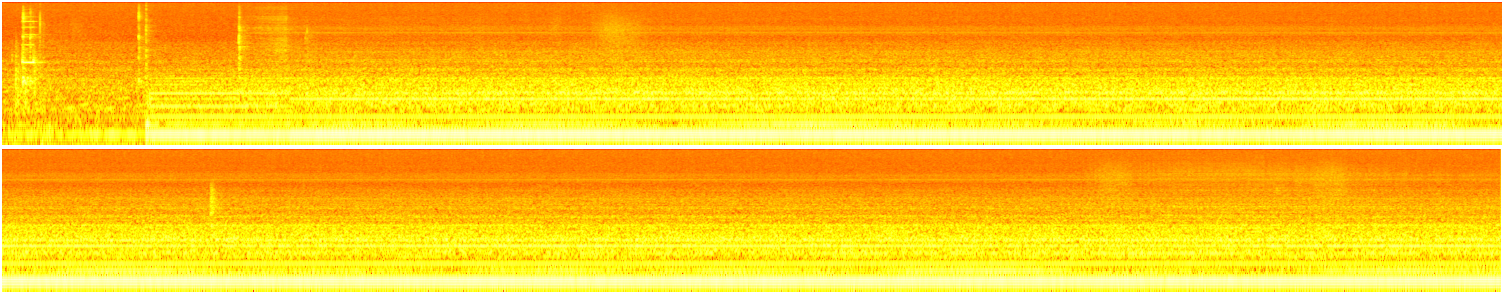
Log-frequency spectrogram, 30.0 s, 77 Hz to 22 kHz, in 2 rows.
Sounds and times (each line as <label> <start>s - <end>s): beeping 0.0s - 6.8s
conventional kitchen microwave 0.0s - 29.9s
